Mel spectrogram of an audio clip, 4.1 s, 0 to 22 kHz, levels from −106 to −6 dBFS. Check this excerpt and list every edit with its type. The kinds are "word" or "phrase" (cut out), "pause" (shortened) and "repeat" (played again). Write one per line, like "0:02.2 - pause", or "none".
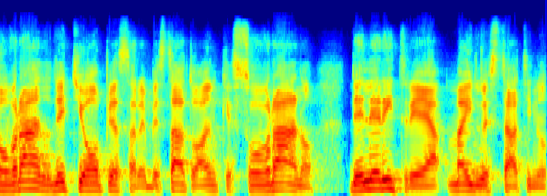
none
